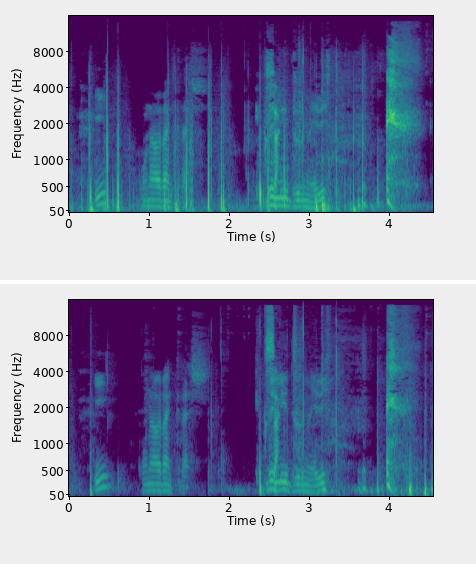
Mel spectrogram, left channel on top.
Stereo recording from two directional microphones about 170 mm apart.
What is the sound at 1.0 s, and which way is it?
Speech, 20° left (ahead or behind).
